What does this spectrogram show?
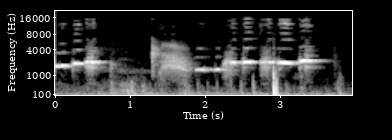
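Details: Pet cockatiel singing a tune in the morning, indoors in a small room: long clear whistled notes near steady pitch with a couple of rising slurs and a brief harsh squawk in the middle; faint background thumps.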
